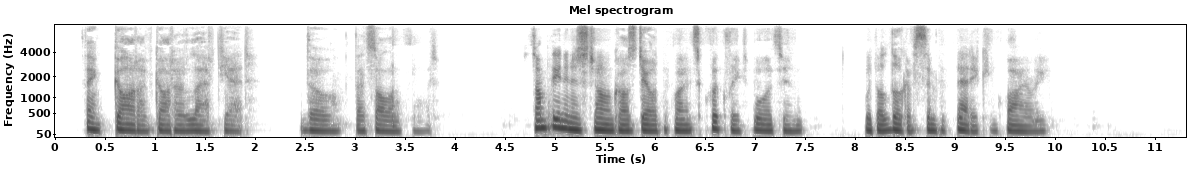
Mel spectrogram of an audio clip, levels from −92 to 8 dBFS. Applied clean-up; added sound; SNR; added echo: neural mask model DeepFilterNet 3.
